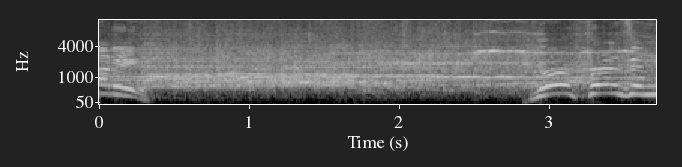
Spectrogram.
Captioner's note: cheers and applause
